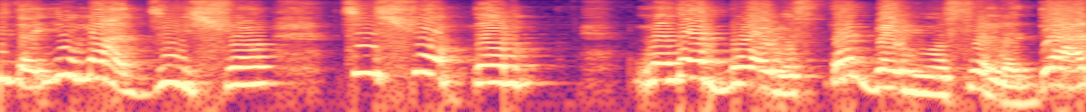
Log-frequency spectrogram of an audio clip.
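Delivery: mock-scold him like a fed-up auntie; lightly voiced exasperated friend. Friend scolding the man, incredulous.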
